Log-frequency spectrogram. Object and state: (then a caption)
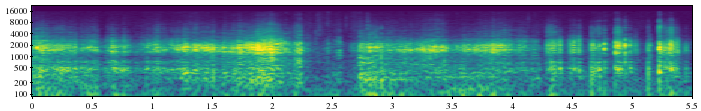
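3D-printed plastic moon lamp. Long fingernails scratch across the textured surface of a hollow, 3D-printed plastic moon lamp sphere glowing white. The result is a dry, crinkly scraping with a strong mid-high hiss that swells in long strokes, then breaks into quicker, choppier scratches toward the end.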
